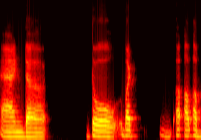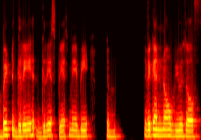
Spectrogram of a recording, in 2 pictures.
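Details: Stuttering (stammering) in a male participant in a stammering support group course, with word and syllable repetitions.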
